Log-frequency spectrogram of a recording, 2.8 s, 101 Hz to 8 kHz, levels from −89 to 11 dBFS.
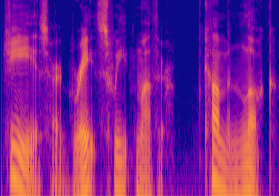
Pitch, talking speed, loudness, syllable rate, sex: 100 Hz, 195 wpm, -20 LUFS, 4.6 syllables/s, male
